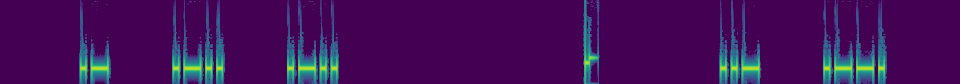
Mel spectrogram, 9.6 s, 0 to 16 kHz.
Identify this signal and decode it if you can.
Morse code, heard as a keyed tone, about 22 wpm, spaced as for 10 wpm, 700 Hz. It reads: ALL UP
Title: 4x Character Spacing - Top 100 Words - 22wpm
